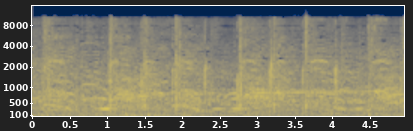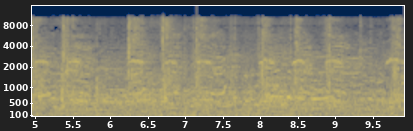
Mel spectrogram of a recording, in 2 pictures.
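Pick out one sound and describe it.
A crowd claps hands in a steady rhythm.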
